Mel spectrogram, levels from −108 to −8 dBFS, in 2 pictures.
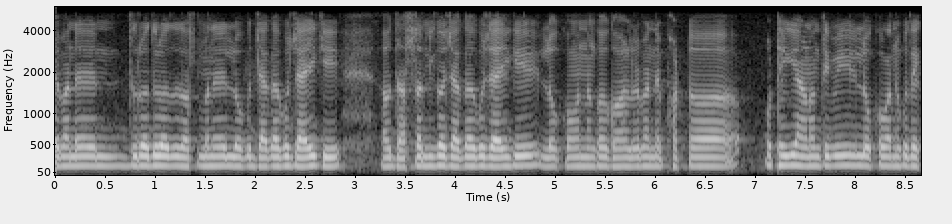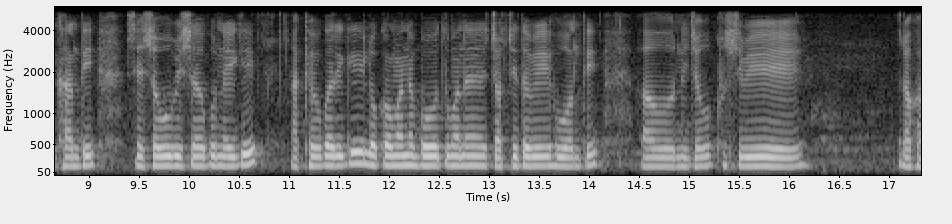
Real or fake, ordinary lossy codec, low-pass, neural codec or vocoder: real; none; 5.4 kHz; none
